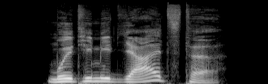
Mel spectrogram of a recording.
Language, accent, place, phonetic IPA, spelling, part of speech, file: German, Germany, Berlin, [mʊltiˈmedi̯aːlstə], multimedialste, adjective, De-multimedialste.ogg
- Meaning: inflection of multimedial: 1. strong/mixed nominative/accusative feminine singular superlative degree 2. strong nominative/accusative plural superlative degree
